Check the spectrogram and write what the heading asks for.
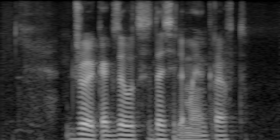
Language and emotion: Russian, neutral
